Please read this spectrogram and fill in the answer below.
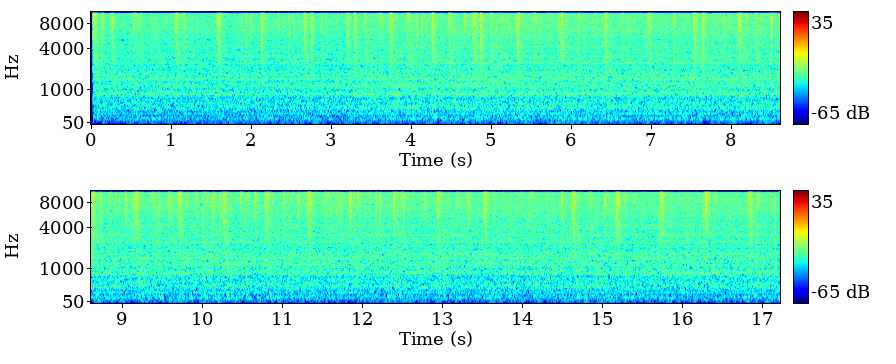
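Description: Composite Easton Hype Fire bat rolled back and forth by hand between the rollers of a bat-rolling press during a heat-roll break-in. It makes a steady low rubbing with frequent faint, irregular clicks.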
